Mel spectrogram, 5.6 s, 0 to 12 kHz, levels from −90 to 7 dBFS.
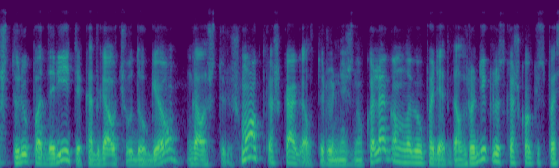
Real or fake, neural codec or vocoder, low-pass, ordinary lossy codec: real; none; 7.2 kHz; Opus, 32 kbps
